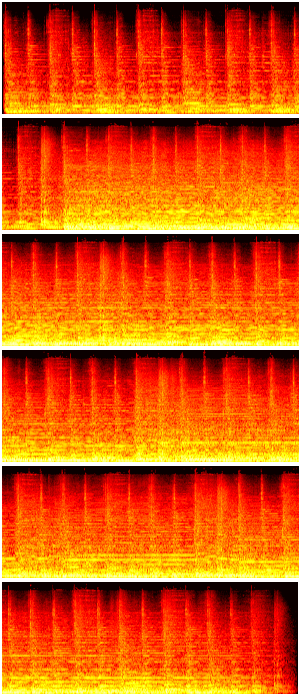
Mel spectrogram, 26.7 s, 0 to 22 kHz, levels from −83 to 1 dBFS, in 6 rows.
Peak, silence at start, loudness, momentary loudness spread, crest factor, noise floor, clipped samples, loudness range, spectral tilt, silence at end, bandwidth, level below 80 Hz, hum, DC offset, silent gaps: 0 dBFS; 0.05 s; -12 LUFS; 11 LU; 10 dB; -31 dBFS; under 0.1%; 9 LU; -6 dB/octave; 0.25 s; 15.5 kHz; -16 dBFS; none; under 0.1%; none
